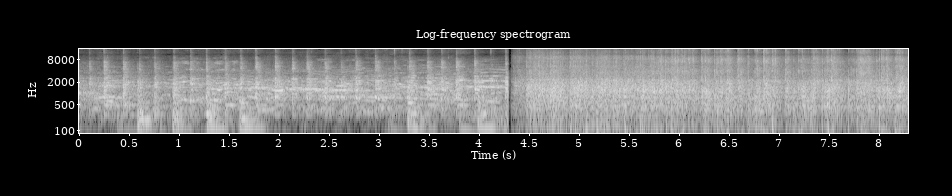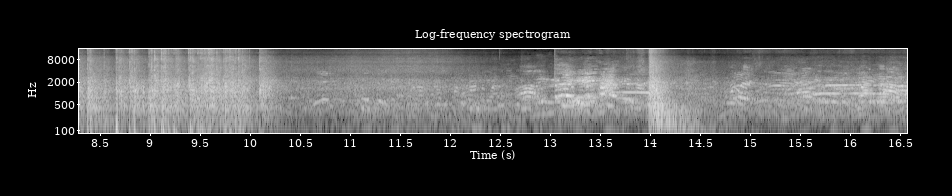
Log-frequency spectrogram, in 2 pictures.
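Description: Firecrackers going off in a dense, rapid crackle that starts about four seconds in and cuts off abruptly about six seconds later. Before it a drum beats steadily under crowd voices, and a single sharp bang sounds near the end.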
